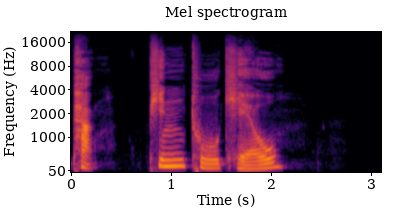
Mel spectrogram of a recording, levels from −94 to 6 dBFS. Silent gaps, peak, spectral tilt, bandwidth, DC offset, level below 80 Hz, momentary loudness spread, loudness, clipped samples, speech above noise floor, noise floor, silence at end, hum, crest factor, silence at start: none; -4 dBFS; -5 dB/octave; 18 kHz; under 0.1%; -58 dBFS; 5 LU; -24 LUFS; under 0.1%; 50 dB; -74 dBFS; 1 s; none; 22 dB; 0.05 s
